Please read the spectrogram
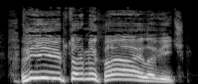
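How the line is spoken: Groaning together. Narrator (Russian): застонали все

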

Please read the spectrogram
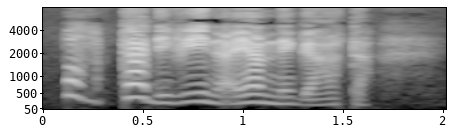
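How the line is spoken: Exclaiming. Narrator (Italian): esclamò Mrs

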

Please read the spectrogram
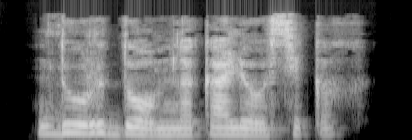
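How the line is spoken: Displeased grumble. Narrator (Russian): недовольно, проворчала Нина

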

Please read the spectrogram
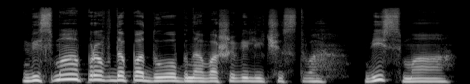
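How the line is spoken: Chancellor sighing heavily. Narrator (Russian): тяжко вздохнул канцлер

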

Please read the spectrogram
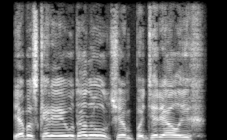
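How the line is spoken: Sharp interruption. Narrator (Russian): резко прервал его Пьер Серван Мало

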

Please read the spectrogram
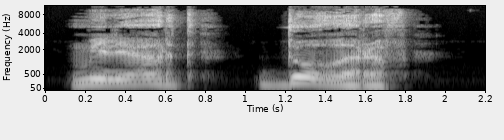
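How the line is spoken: Sobbing. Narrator (Russian): продолжал всхлипывать Магун

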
